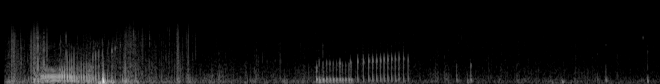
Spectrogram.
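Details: Stomach growling on an empty stomach: gurgling and bubbling rumbles, then a drawn-out creaking growl and scattered soft pops; ordinary borborygmi.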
